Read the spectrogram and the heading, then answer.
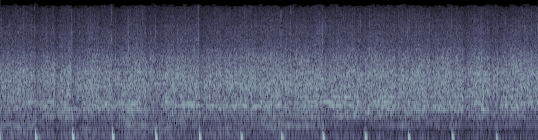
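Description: An audience claps hands loudly and continuously, a dense wash of applause from many people, with a steady low thump pulsing underneath about twice a second.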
